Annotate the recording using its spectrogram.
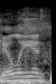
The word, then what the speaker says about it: Cillian: Killian. – Kelly? – Yeah. – You do that all the time. – Because it was the most mispronounced name of 2023.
